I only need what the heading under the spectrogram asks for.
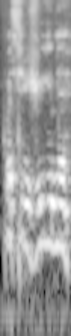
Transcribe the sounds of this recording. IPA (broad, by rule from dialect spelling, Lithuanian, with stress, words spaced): pɐsʲɪˈʒʲiːmʲɪ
